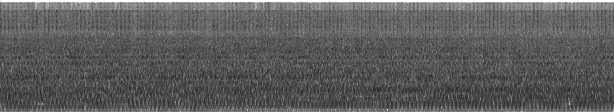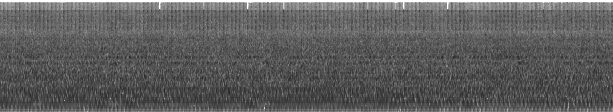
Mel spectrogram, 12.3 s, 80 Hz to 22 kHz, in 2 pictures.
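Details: 7-year-old MTD Murray riding mower after repairs, with some rust in the fuel system: small single-cylinder engine holds a steady, even buzz with good fuel flow and no hunting or misses.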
